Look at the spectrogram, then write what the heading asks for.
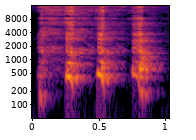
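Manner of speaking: breathy laugh at himself after ranting; sheepish laugh. Real, not acted. Vlogger laughing at his own rant, sheepish laugh. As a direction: laugh off the outburst. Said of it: "Sorry, I'm getting riled up".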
